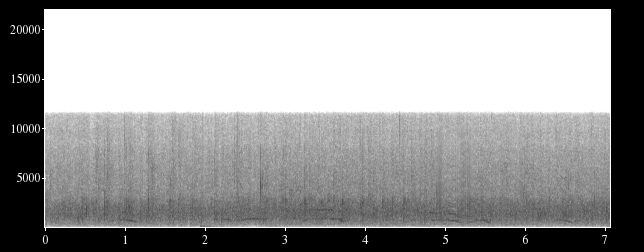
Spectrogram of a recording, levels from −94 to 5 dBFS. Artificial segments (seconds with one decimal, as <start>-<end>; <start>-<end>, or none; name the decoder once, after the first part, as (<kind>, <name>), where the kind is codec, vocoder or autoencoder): 4.9-5.4 (vocoder, BigVGAN v2)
